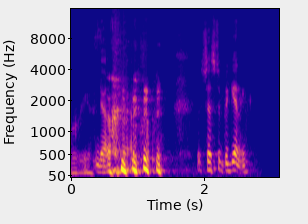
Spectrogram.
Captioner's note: laughing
